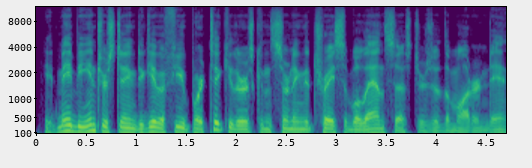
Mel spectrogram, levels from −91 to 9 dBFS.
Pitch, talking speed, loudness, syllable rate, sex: 100 Hz, 215 wpm, -17 LUFS, 6.7 syllables/s, male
